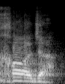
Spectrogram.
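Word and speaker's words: خواجه: Jadi Khaja itu tulisannya Khawajah, tapi bacanya Khaja.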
